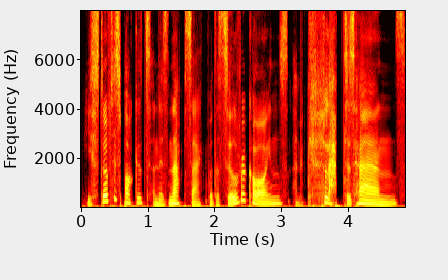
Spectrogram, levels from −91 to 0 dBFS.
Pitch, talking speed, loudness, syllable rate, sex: 150 Hz, 185 wpm, -18 LUFS, 4.4 syllables/s, male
